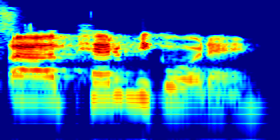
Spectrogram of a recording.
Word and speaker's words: Per Vigore: Per Vigore. Perfect. That sounds That's much. With a little bit of Italian jazz to it.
